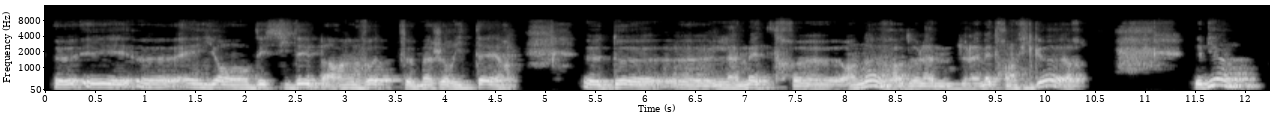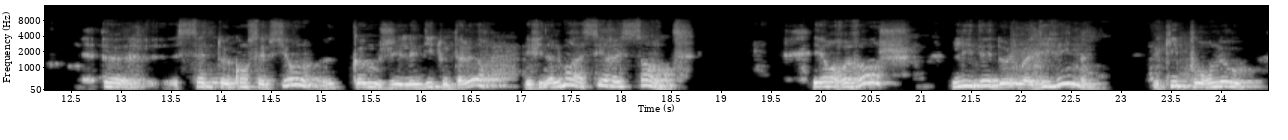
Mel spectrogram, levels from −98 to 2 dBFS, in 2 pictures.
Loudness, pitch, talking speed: -16 LUFS, 165 Hz, 120 wpm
